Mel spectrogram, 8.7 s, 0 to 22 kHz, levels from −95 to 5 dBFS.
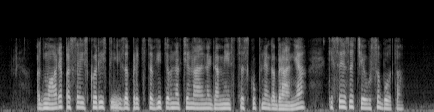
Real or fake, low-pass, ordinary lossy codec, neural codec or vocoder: fake; 5.4 kHz; none; codec, 16 kHz, 4 kbps, FreqCodec, smaller model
